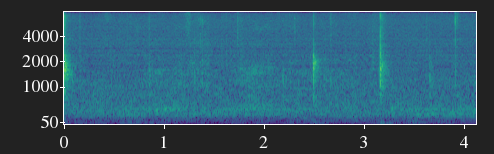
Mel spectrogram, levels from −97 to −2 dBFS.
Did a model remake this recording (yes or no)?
yes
